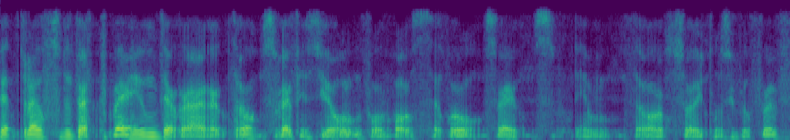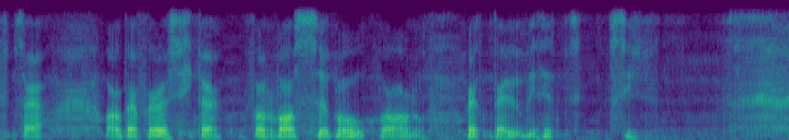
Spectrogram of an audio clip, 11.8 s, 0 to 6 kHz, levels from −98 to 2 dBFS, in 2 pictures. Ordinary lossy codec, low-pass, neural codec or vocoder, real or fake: none; 5.4 kHz; autoencoder, 44.1 kHz, a latent of 192 numbers a frame, MeloTTS; fake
